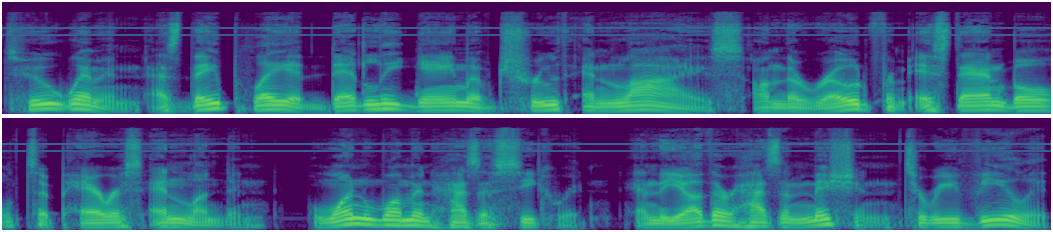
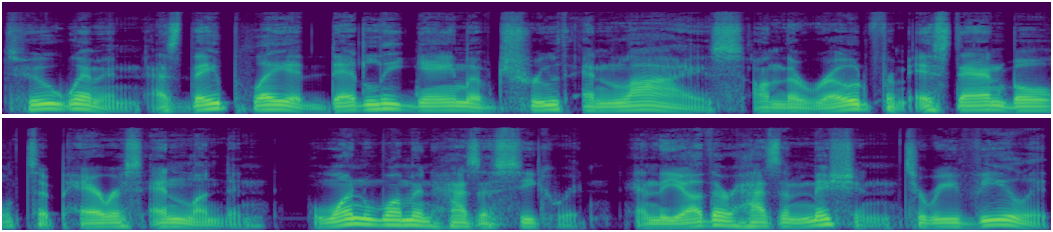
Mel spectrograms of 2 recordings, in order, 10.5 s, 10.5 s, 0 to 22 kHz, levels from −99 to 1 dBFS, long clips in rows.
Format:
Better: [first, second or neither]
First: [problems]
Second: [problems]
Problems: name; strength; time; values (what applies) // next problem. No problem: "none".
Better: second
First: high-pitched whine; faint; throughout; 9.5 kHz, 30 dB below the speech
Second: none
